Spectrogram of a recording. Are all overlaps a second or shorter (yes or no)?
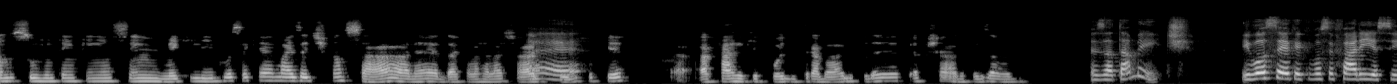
yes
